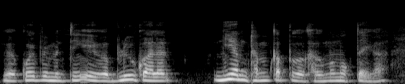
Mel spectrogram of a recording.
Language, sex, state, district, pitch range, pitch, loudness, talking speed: Wancho, male, Arunachal Pradesh, Longding, 165-190 Hz, 175 Hz, -16 LUFS, 175 wpm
